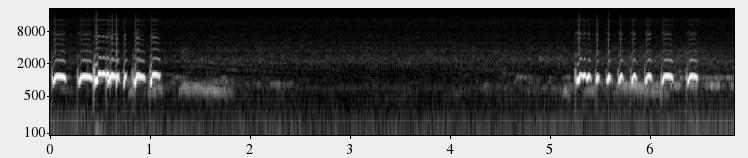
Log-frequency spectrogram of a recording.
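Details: Local zebra dove of the Rondo Semoyo song style: a quick burst of about seven staccato, rolling coos, a long pause with a faint steady hum, then another bubbling phrase of about eight coos.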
